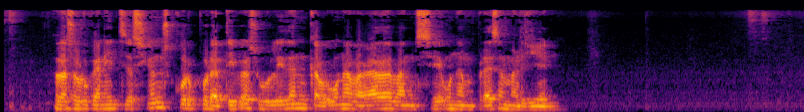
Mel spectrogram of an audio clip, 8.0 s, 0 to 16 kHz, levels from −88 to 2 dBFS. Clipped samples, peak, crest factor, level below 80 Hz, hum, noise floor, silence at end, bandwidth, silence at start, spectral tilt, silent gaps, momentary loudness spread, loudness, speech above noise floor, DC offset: under 0.1%; -4 dBFS; 16 dB; -52 dBFS; none; -59 dBFS; 0.4 s; 12 kHz; 0.1 s; -4 dB/octave; none; 8 LU; -19 LUFS; 40 dB; under 0.1%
